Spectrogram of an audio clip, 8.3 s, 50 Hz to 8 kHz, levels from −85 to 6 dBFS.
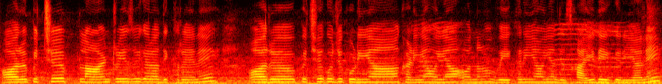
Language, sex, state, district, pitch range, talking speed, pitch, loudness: Punjabi, female, Punjab, Kapurthala, 240-260 Hz, 165 wpm, 250 Hz, -17 LUFS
